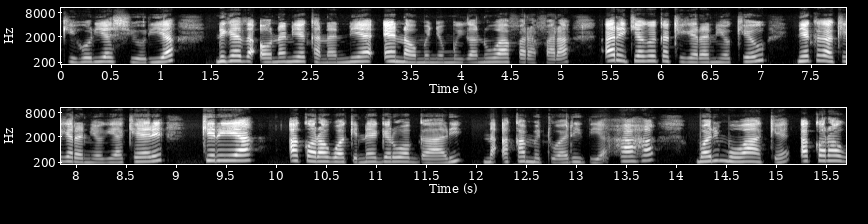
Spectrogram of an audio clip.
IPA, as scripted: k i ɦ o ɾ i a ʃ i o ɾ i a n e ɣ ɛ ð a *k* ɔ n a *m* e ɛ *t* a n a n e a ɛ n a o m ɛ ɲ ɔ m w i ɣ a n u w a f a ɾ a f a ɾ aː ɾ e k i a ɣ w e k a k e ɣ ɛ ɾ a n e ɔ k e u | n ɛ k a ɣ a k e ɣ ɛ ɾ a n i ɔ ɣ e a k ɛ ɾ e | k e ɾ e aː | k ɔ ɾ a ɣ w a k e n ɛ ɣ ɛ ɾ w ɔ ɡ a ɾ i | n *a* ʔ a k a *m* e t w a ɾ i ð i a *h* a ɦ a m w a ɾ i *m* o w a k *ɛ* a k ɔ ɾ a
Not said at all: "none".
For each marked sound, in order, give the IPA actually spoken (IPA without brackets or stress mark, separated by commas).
ʔ, n, k, a, m, h, m, ɛ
